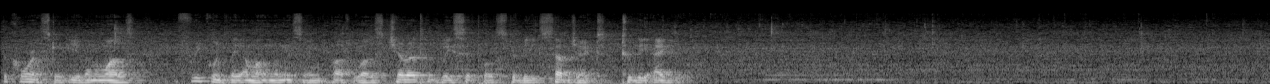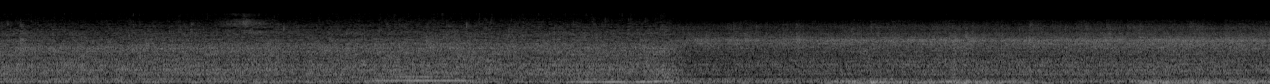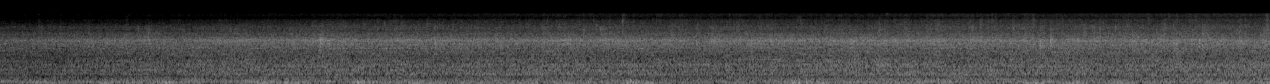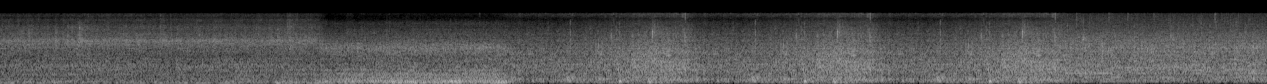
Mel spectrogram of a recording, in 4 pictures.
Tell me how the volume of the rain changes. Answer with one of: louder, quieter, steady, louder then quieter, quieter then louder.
louder.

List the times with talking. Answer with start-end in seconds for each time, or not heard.
0.0-6.9.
